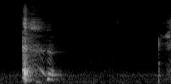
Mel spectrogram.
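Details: Adult woman coughing with sore throat and raspy voice the day after a procedure under anesthesia: a single sharp, harsh cough with a rough tail.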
